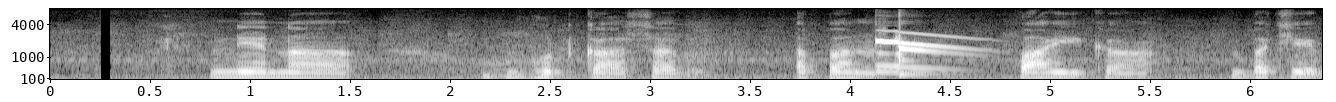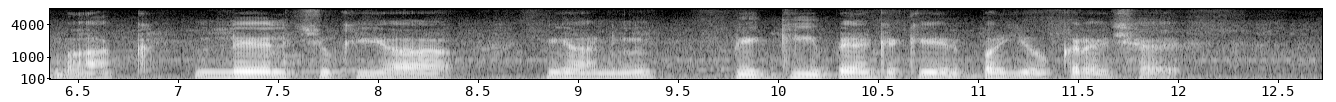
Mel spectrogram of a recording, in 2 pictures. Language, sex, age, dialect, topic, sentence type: Maithili, male, 41-45, Bajjika, banking, statement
